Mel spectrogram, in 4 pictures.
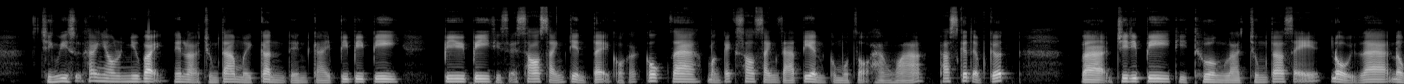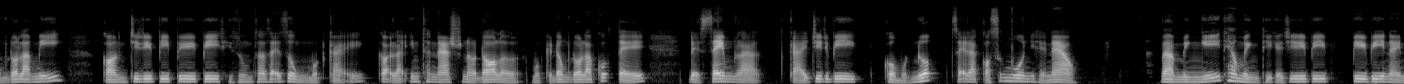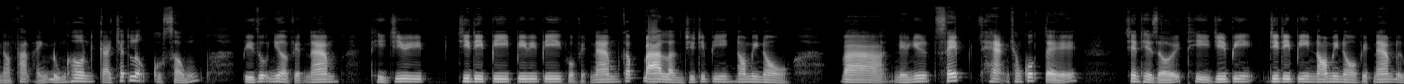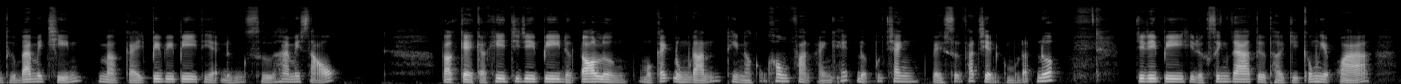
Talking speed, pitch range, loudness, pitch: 210 wpm, 105-135 Hz, -23 LUFS, 125 Hz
